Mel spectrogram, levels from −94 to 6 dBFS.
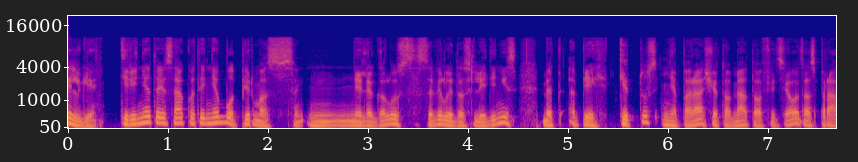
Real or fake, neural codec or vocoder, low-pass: real; none; 10.8 kHz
